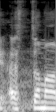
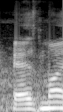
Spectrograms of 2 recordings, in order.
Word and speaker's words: asthma: एज़मा पढ़ने में आप इसे अस्थमा भी पढ़ सकते हैं, लेकिन जो करेक्ट प्रोनाउंसिएशन है वो एज़मा ऐसे प्रोनाउंस किया जाता है।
